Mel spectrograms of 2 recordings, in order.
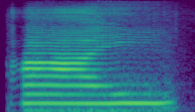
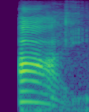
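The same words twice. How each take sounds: First: It is said with the first tone. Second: It is said with the fourth tone. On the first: "First tone" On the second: "Fourth tone"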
